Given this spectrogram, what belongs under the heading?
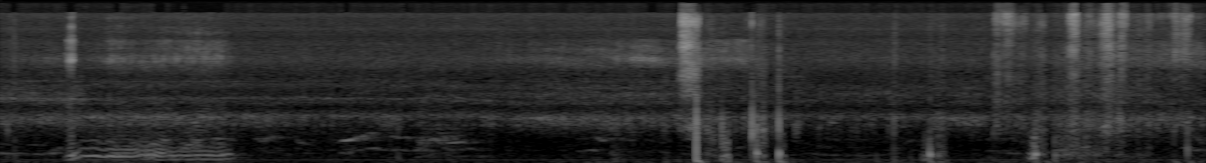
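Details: Sleeping Maine Coon cat gives one long, loud, rumbling snore, then quieter snorts and nasal clicks; heavy snoring.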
